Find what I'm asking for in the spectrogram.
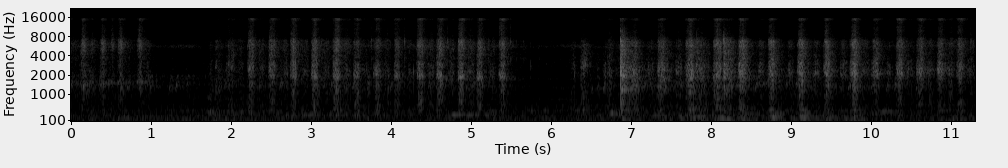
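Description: Half a papaya is scraped down a hand grater in quick repeated rasping strokes, close and fairly soft, with a brief pause midway before the steady rubbing rhythm resumes.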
